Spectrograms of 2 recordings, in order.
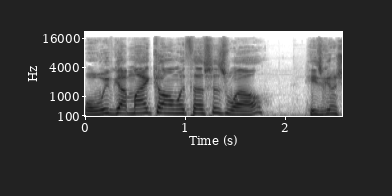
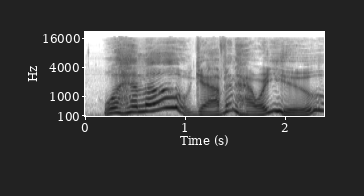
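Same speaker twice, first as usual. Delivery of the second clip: put-on swooping, sing-song, toddler-style baby talk; 2 semitones higher than usual. Asked whether she uses a toddler voice with him, the speaker demonstrates a toddler voice. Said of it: "do you ever talk to him in like that toddler voice?".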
